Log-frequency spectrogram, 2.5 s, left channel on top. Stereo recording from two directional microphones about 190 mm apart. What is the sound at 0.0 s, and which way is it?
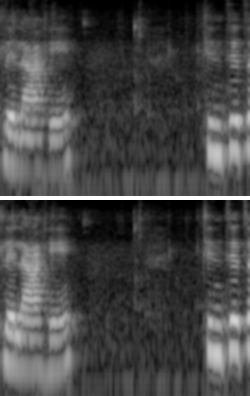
Speech, 45° right (ahead or behind).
